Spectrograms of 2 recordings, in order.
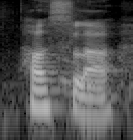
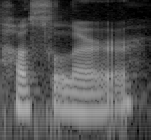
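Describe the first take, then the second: First: The word ends in a plain 'la' sound. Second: The word ends with a clear 'r' sound. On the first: The speaker calls it right. "That's how we say it" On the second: The speaker calls it wrong. "Nobody says hustler"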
